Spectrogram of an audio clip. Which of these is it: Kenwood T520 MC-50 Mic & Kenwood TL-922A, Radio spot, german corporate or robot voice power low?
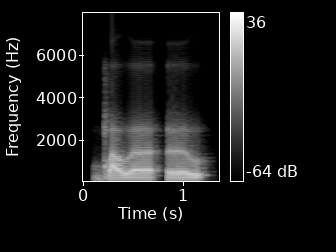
robot voice power low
